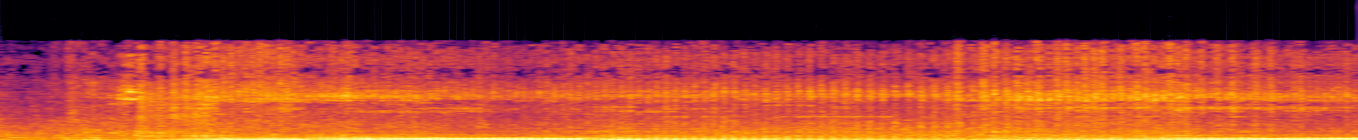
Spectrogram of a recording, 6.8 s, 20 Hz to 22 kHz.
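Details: John Deere 6200-watt generator with its carburetor varnished by four-year-old fuel. After cleaning and adding gas, it runs unchoked with a wavering, hunting drone that rises and sags. The outlets give no power, probably because of high RPM.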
